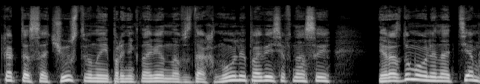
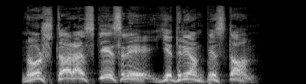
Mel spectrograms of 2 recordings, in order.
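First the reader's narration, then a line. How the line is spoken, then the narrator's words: Boss barking. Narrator (Russian): гаркнул начальник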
